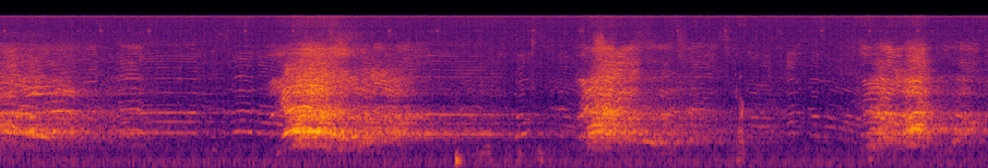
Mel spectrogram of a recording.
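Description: A large crowd at a religious urs mahfil gathering roars takbir in loud unison, three surging bursts spaced a few seconds apart, each swelling and fading back into murmuring hall noise.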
